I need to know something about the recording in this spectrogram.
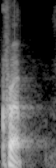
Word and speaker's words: Krupp: Oh, it says Krupp down there, or is that how it's pronounced? Krupp. Yeah, Krupp. Yep.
